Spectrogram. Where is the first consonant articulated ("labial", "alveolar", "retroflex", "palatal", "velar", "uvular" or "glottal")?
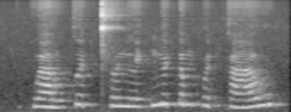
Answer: velar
